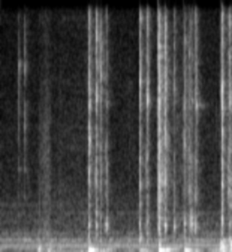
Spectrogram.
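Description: Someone types a file name on a computer keyboard, a few soft scattered keystrokes followed by short clustered bursts of clicks, close and fairly quiet over faint background hum.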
